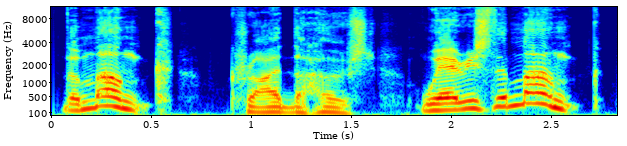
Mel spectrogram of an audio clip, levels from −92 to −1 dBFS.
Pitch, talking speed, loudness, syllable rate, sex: 170 Hz, 190 wpm, -17 LUFS, 4.7 syllables/s, male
